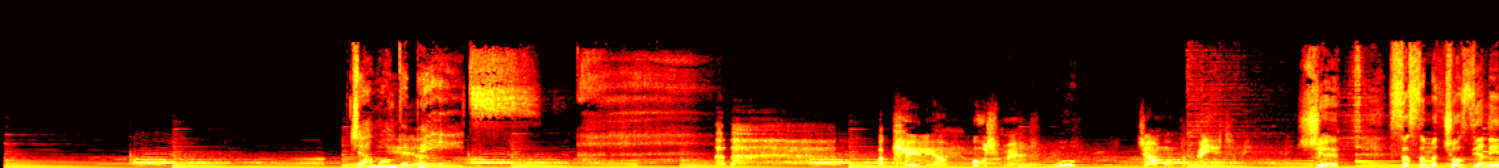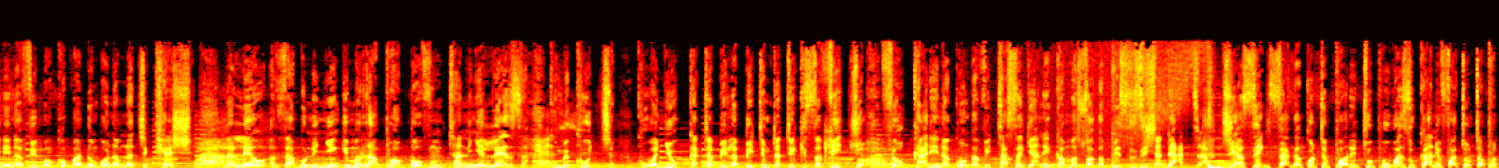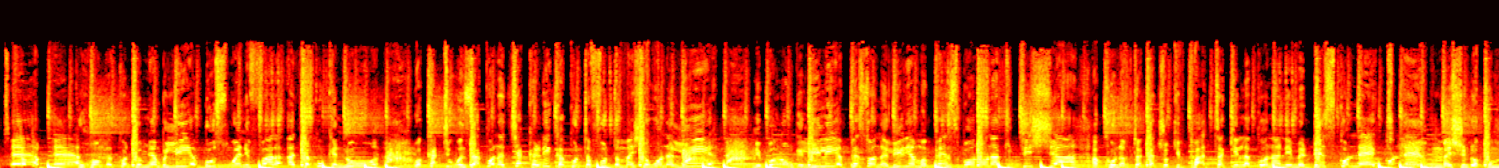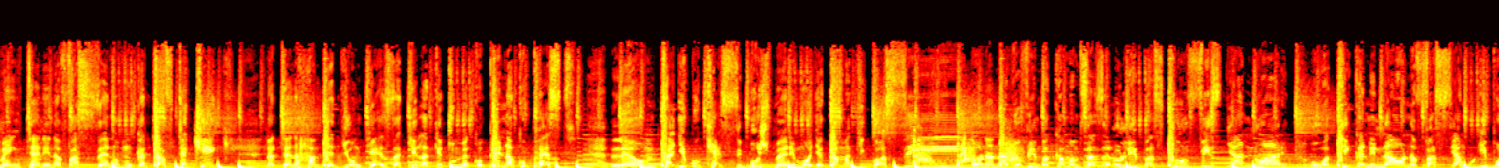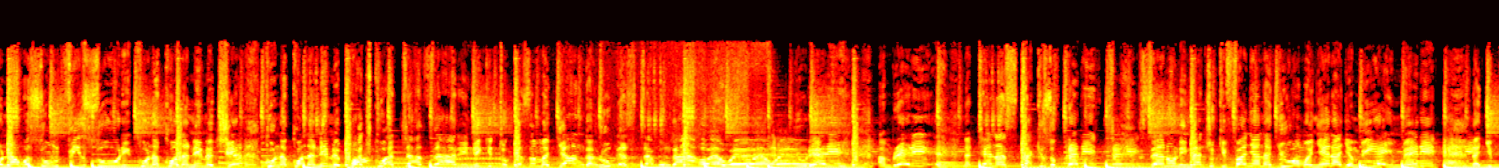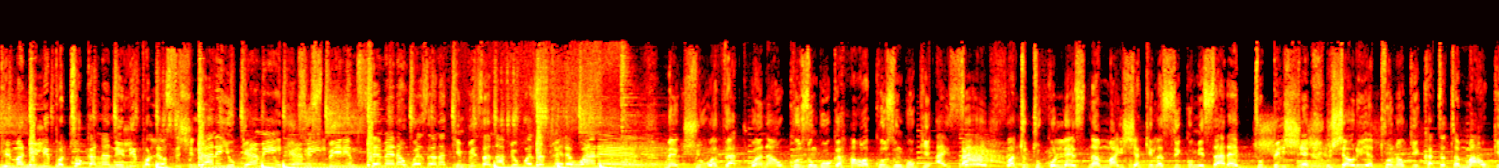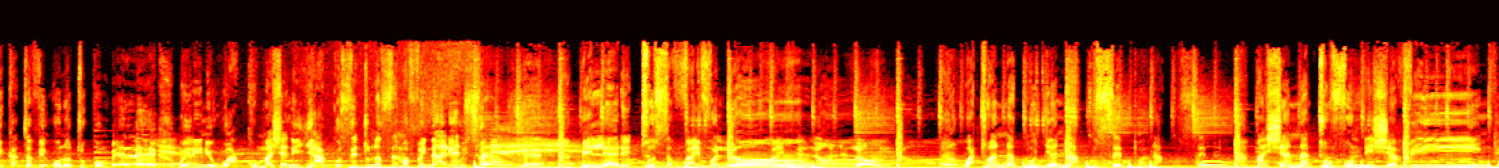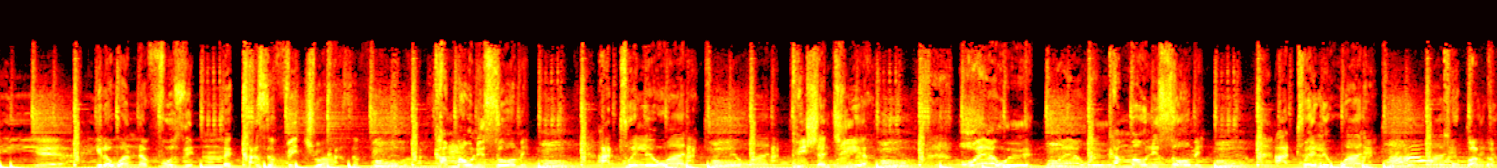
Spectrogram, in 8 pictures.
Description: Bongo Flava music track
This catchy new song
